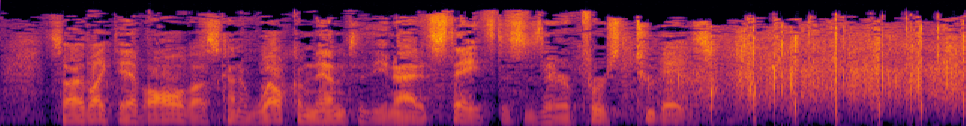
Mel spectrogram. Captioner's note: applause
